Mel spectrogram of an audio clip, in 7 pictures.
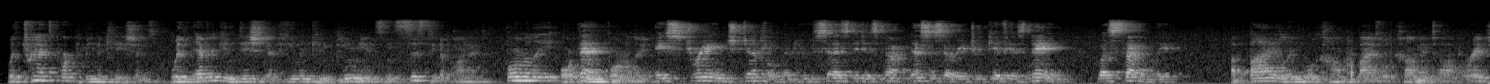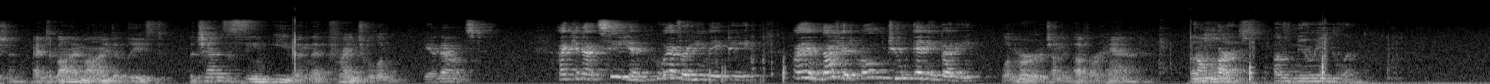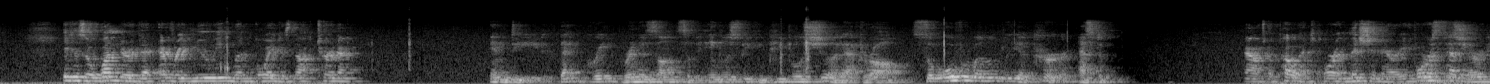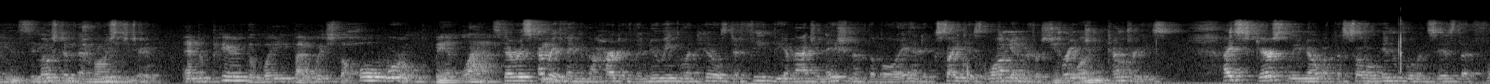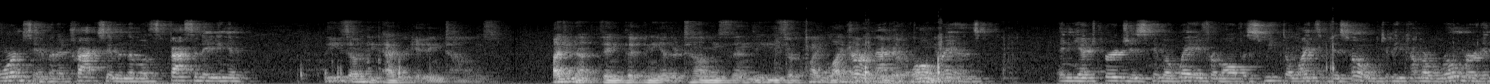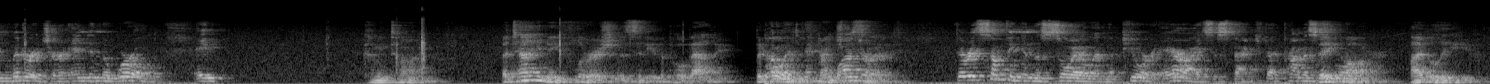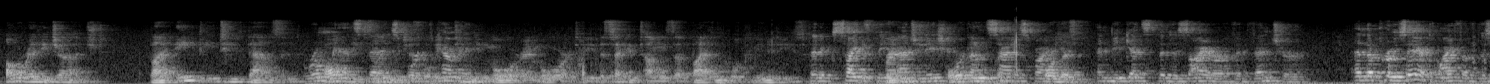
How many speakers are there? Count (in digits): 2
